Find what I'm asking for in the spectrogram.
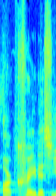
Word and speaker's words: Arcadis: Today we are talking to Michael Wooten, VP of Arcadis U.S.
